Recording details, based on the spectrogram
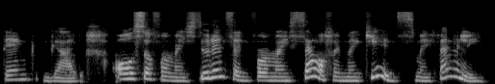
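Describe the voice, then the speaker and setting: Israeli woman guest, excitable and chatty, mid pitch, keeps restarting her sentences. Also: a little slow. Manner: animated, lots of fillers and restarts. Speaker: English teacher, guest. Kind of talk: casual interview chat.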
